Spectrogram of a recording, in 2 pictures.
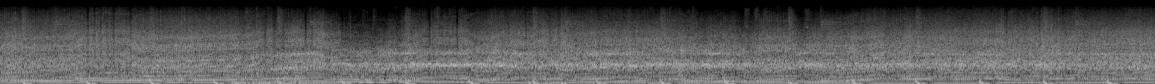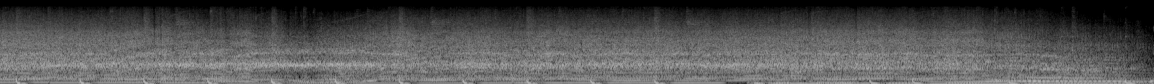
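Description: Tires squeal and skid continuously as a car drifts around the Yas Marina circuit in Forza Motorsport, the engine droning and revving steadily beneath loud, sustained screeching throughout, with no talk.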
